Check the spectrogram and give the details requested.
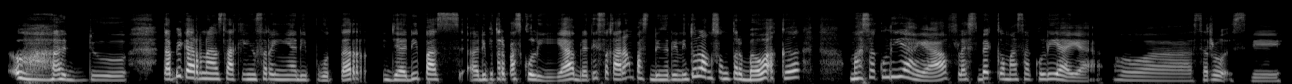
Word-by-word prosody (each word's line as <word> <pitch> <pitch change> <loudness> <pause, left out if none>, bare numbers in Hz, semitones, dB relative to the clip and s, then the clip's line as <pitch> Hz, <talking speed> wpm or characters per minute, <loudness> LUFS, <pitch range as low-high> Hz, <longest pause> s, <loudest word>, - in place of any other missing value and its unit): Waduh. 210 -6 +1 0.3
Tapi 395 -1 +2
karena 280 -5 +6
saking 235 -1 +1
seringnya 225 -2 -3
diputer, 210 +1 -1 0.2
jadi 220 +4 0
pas 235 -2 +2
eee, 215 - -2
diputer 250 +1 -2
pas 240 0 0
kuliah, 195 0 +2
berarti 215 +6 -6
sekarang, 280 +1 +2
pas 290 -6 -5
dengerin 220 +1 -2
itu - - -3
langsung 300 -7 +3
terbawa 225 -5 +4
ke 295 0 -1 0.6
masa 275 +5 -1
kuliah, 335 -3 0
ya? 180 -2 0
Flashback 245 +5 -3
ke - - -2
masa 235 +1 -5
kuliah, 240 -5 0
ya? 160 -2 -4 0.2
Wah, 180 -5 -10
seru 200 +5 -6
sih. 155 -2 -13
225 Hz, 145 wpm, -23 LUFS, 200-255 Hz, 0.6 s, karena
